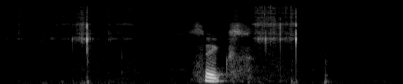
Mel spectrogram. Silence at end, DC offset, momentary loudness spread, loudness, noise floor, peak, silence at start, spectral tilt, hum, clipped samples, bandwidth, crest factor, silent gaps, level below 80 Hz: 1.35 s; under 0.1%; 16 LU; -26 LUFS; -69 dBFS; -4 dBFS; 0.8 s; -5 dB/octave; none; under 0.1%; 16.5 kHz; 26 dB; none; -68 dBFS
